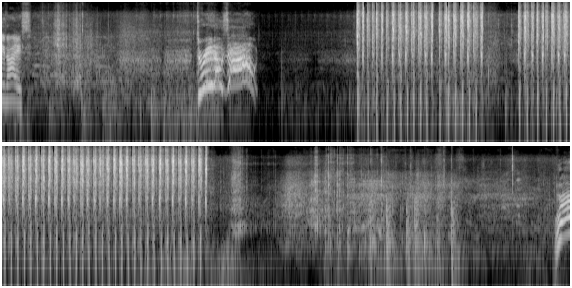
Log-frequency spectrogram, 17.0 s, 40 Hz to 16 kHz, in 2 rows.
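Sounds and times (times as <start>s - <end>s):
paintball marker firing rapid shots: 5.3s - 11.7s.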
